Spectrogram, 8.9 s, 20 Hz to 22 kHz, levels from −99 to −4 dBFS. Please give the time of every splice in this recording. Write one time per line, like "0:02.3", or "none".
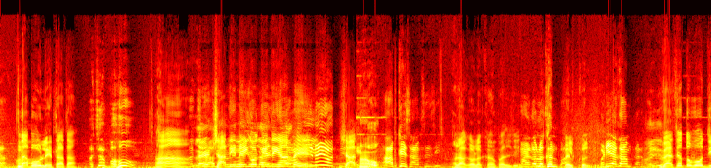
0:04.4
